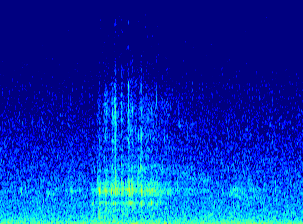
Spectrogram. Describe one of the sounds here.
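A landing net splashes through lake water.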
